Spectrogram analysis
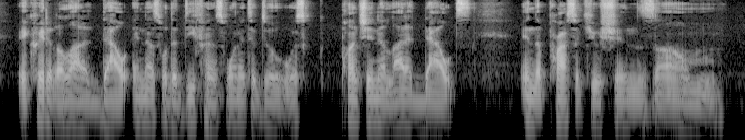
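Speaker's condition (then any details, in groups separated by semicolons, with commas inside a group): No condition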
